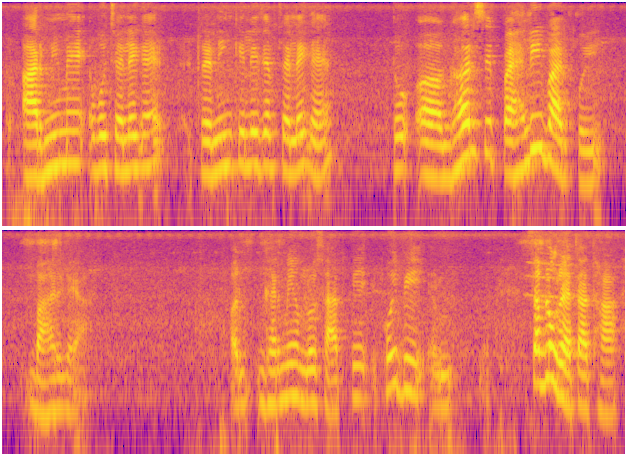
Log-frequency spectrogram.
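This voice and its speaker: A middle-aged woman from Bihar, telling childhood memories in a lively, animated way. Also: mid-range voice, slow pace, pauses often, a little hiss or hum. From Bihar, India. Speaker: storyteller. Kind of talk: personal childhood storytelling.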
